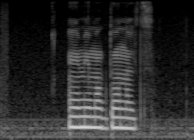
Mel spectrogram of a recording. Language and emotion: Russian, neutral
